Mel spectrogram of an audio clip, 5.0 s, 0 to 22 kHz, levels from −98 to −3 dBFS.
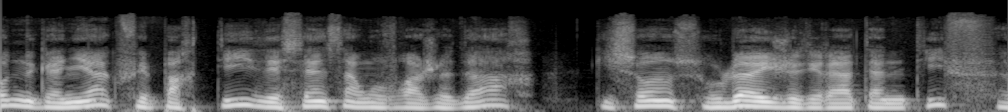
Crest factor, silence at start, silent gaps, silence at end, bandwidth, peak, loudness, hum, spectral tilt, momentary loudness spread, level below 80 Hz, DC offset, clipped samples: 16 dB; 0 s; none; 0 s; 13 kHz; -6 dBFS; -23 LUFS; none; -7.5 dB/octave; 12 LU; -52 dBFS; under 0.1%; under 0.1%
